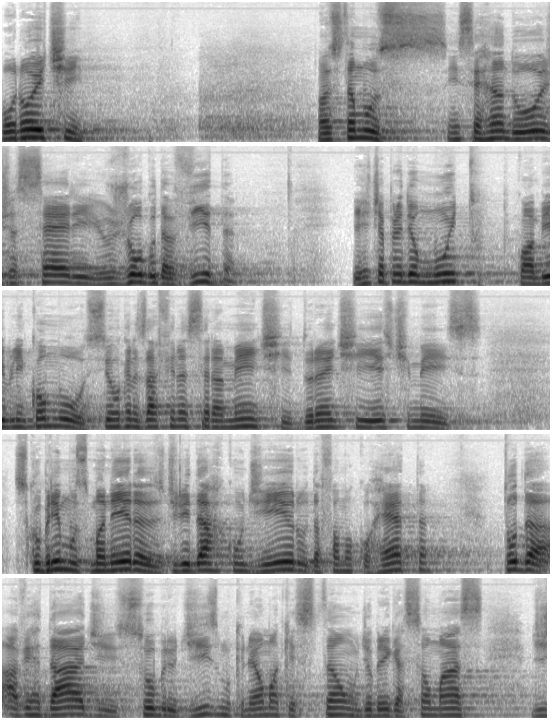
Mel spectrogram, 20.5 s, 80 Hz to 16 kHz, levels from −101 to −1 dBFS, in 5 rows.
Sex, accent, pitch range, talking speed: male, Brazilian, 165-190 Hz, 155 wpm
